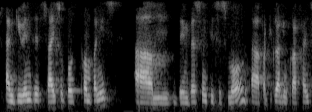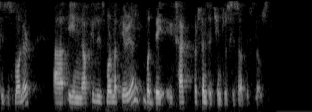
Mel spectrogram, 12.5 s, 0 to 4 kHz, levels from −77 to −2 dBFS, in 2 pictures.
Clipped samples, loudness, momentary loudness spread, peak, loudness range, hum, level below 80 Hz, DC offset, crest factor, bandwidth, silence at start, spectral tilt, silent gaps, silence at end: under 0.1%; -32 LUFS; 11 LU; -12 dBFS; 4 LU; none; -72 dBFS; under 0.1%; 20 dB; 4 kHz; 0.1 s; -3.5 dB/octave; none; 0.9 s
